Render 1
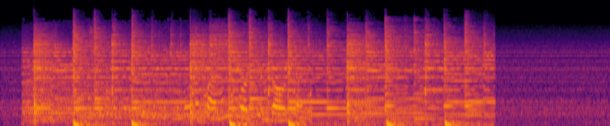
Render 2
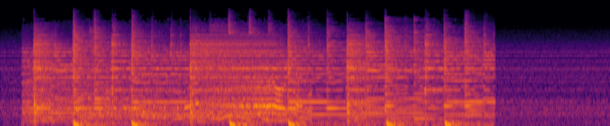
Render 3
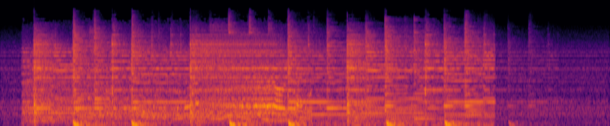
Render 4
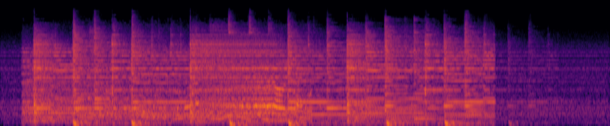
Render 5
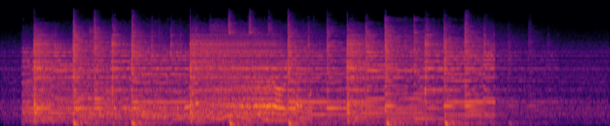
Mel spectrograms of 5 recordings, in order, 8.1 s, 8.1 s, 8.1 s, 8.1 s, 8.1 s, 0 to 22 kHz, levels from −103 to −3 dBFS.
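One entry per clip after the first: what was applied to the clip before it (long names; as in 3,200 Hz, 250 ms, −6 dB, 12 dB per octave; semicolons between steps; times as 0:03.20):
healed spectral selection 0:02.73–0:03.60, 400–7,200 Hz both; level −5 dB
single-tap delay 851 ms −20 dB
high-pass filter 96 Hz 24 dB per octave; level −6 dB
low-shelf EQ 150 Hz −5.5 dB; four-comb reverb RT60 2.9 s, combs from 26 ms, DRR 15 dB; level +1 dB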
